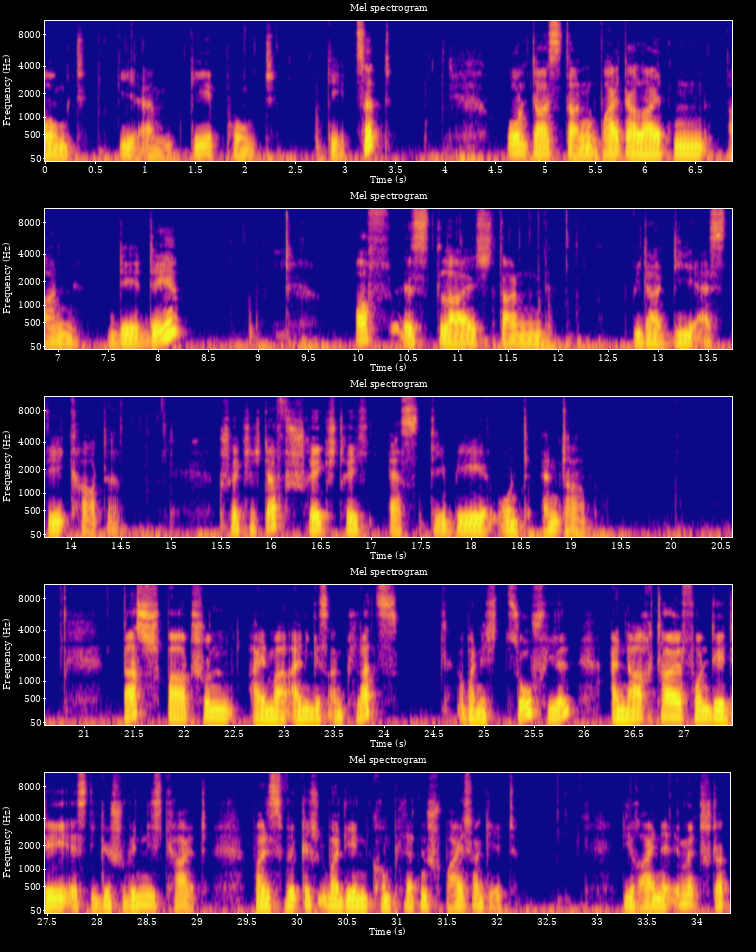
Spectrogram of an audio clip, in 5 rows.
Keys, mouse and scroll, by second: 0.0-2.5 typing, 3.7 space, 4.7 alt+<, 5.8 space, 6.4 d, 8.5-12.5 typing, 14.2 d, 14.6 b, 32.4 click, 33.6 click.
